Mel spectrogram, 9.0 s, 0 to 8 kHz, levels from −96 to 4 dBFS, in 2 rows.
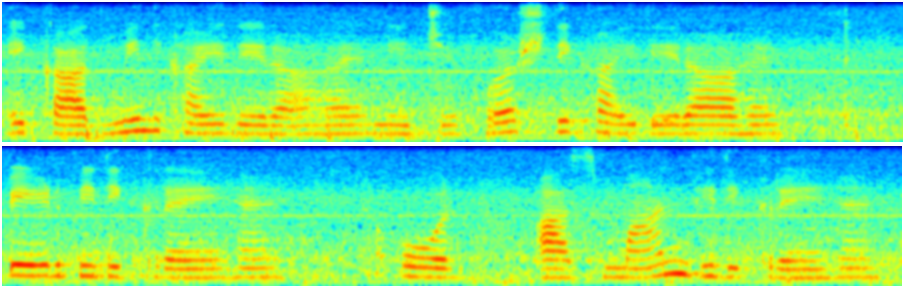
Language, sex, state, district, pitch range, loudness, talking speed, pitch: Hindi, female, Punjab, Pathankot, 190-215 Hz, -19 LUFS, 155 wpm, 195 Hz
